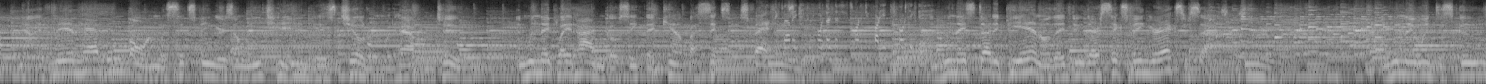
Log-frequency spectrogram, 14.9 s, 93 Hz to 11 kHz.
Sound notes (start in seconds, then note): 7.8 computer Chattering; 12.4 piano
